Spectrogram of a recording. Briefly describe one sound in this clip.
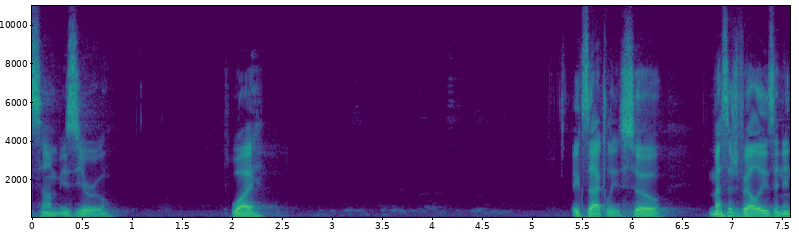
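A young man speaks calmly into a microphone in bursts.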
